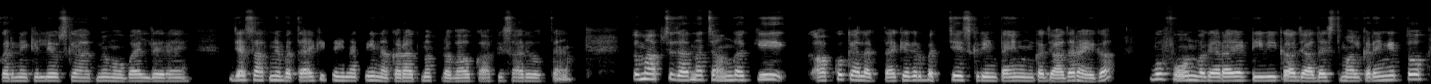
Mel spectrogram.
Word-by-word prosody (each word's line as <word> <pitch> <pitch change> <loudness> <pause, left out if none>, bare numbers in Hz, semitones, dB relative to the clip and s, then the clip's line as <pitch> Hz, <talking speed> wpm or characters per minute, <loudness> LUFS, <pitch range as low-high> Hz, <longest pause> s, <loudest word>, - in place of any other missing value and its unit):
करने 165 0 -1
के 170 - -5
लिए 170 +1 +1
उसके 170 +1 -4
हाथ 160 -1 -4
में 170 - -2
मोबाइल 155 -1 -1
दे 160 0 +1
रहे 160 0 -3
हैं। 155 - -12 0.4
जैसा 100 - +1
आपने 195 +1 -1
बताया 175 -1 0
कि 180 - -6
कहीं 185 -2 -1
न - - 0
कहीं 195 +2 -1
नकारात्मक 160 +1 0
प्रभाव 155 -1 -1
काफ़ी 160 +1 -6
सारे 160 -1 -3
होते 155 -1 -4
हैं, - - -6 0.6
तो 235 - +2
मैं 255 +1 +4
आपसे 245 0 -2
जानना 205 +1 +3
चाहूँगा 210 -1 0
कि, 225 +3 0 0.3
आपको 185 +5 0
क्या 210 -3 +2
लगता 170 -2 0
है 170 - +2
कि 170 - -1
अगर 195 0 +1
बच्चे 200 - +1
स्क्रीन 180 -2 0
टाइम 170 +1 0
उनका 165 -1 0
ज़्यादा 160 +2 +2
रहेगा, 165 -2 +1 0.4
वो 245 +1 +3
फोन 200 +1 +2
वग़ैरह 180 -1 +4
या 185 +1 +5
टीवी 175 +1 +3
का - - +5
ज़्यादा 165 -1 +3
इस्तेमाल 165 0 -2
करेंगे 195 +5 0
तो, 235 0 +5
175 Hz, 215 wpm, -22 LUFS, 160-195 Hz, 0.6 s, या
